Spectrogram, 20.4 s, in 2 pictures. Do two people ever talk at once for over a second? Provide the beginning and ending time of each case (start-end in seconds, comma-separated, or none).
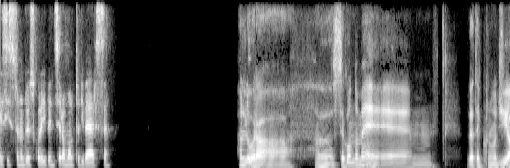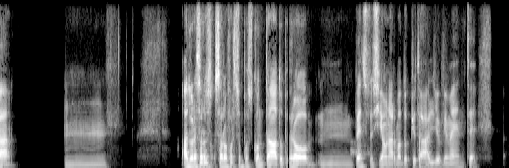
none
